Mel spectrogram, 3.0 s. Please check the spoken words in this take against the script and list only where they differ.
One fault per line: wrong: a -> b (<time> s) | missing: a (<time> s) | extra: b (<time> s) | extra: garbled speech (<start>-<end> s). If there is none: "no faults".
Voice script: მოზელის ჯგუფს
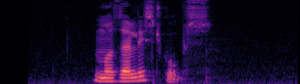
no faults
